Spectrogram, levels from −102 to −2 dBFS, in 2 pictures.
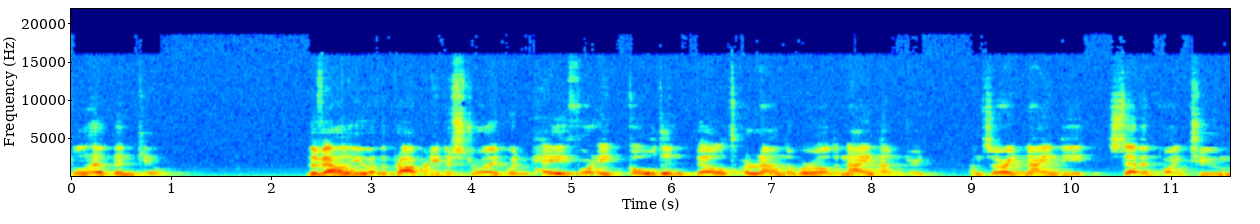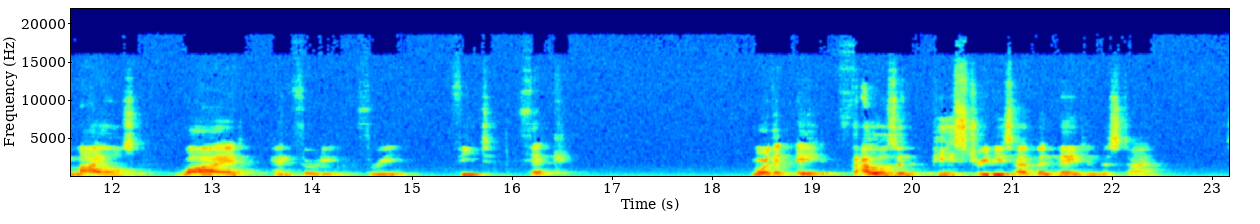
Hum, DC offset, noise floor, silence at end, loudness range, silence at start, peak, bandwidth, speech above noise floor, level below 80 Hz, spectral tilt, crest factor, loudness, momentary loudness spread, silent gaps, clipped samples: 60 Hz at -55 dBFS; under 0.1%; -55 dBFS; 0.7 s; 9 LU; 0 s; -6 dBFS; 18.5 kHz; 32 dB; -58 dBFS; -3.5 dB/octave; 20 dB; -24 LUFS; 15 LU; none; under 0.1%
